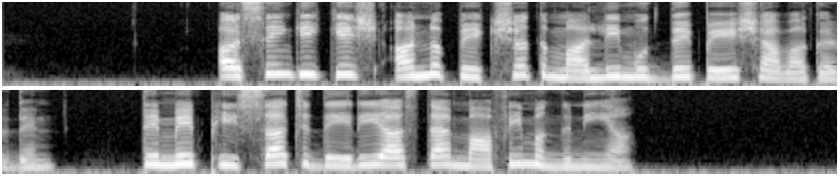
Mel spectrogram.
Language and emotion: Dogri, sad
